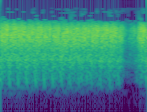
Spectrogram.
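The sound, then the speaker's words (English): A sudden burst of machine gun fire: a loud, rapid, continuous rattle of closely spaced shots that keeps up steadily for about two seconds, with a short dip near the end. “There was a sudden burst of machine gun fire.”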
